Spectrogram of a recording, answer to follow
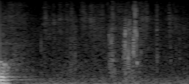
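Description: Quiet room tone with a brief, faint rustle of paper pages being handled about one and a half seconds in.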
